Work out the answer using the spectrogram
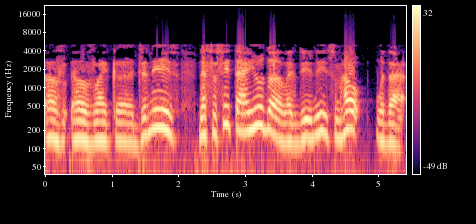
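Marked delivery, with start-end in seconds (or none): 1.4-3.6 acted-out loud, high yell. Retelling calling out to a coworker struggling with a pot: retelling a yell across a room. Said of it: "I yelled it across the thing".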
